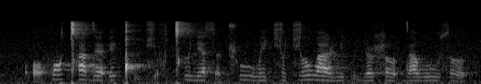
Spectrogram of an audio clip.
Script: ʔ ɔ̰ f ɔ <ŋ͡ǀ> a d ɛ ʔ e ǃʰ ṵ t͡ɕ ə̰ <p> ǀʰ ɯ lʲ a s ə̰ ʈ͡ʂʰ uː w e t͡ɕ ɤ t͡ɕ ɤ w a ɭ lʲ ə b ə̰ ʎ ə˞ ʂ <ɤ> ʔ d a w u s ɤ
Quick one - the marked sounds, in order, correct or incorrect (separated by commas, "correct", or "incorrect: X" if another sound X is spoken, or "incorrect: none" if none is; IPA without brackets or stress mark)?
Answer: incorrect: ǀʰ, incorrect: f, correct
